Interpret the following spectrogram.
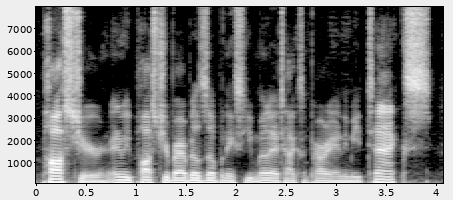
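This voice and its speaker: A man's voice: fairly low pitch, fast, clean tone, no echo. A man casually commentating while playing a video game, sarcastic and swearing freely. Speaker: gaming channel host. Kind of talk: let's play commentary.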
